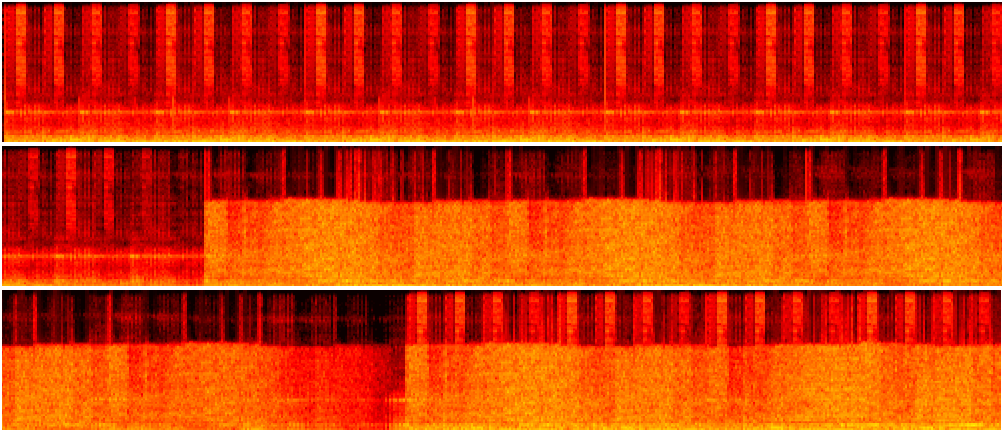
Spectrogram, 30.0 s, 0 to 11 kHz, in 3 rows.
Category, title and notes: Music > Multiple instruments
Short Track #3866 (Industraumatic)
Ambient, Cyberpunk, Games, Horror, Industrial, Noise, Sci-fi, Soundtrack, Underground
